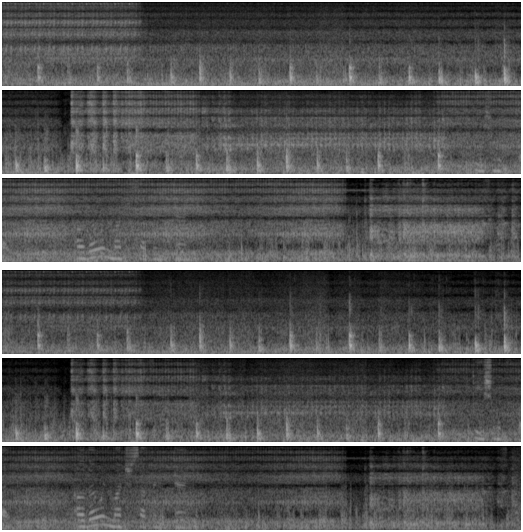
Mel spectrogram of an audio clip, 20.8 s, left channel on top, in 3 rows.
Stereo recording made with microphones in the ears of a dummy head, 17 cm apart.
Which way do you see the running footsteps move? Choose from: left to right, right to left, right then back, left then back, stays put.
right to left.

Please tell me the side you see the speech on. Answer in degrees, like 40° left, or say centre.
70° right.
